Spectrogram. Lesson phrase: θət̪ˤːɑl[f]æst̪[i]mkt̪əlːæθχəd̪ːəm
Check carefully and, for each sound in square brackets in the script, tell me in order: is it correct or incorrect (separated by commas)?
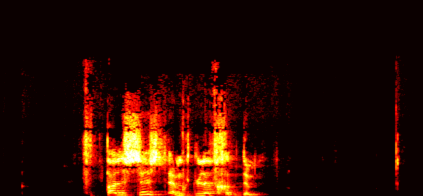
incorrect, incorrect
